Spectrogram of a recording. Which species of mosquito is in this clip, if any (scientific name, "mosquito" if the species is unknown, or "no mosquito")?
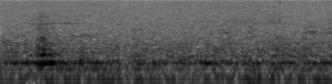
Anopheles gambiae s.s.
